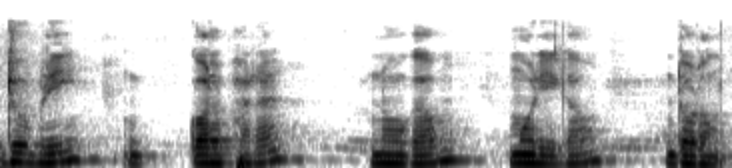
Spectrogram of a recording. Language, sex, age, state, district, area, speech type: Bodo, male, 18-30, Assam, Kokrajhar, rural, spontaneous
